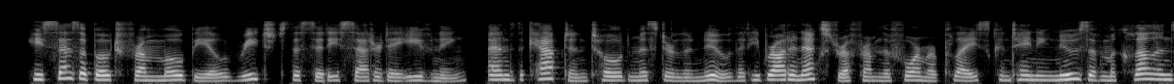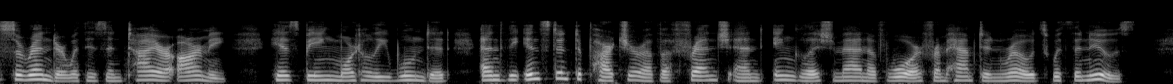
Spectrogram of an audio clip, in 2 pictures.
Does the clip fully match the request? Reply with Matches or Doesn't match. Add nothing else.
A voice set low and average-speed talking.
Doesn't match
